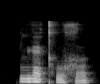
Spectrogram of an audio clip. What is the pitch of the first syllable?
falling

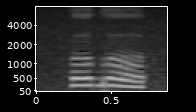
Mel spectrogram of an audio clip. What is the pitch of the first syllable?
high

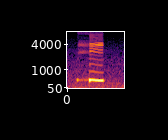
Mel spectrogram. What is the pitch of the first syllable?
high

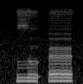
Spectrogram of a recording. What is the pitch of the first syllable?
high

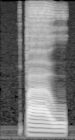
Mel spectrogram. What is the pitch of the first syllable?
low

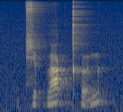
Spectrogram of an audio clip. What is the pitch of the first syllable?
low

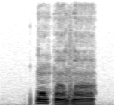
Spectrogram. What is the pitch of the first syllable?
high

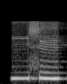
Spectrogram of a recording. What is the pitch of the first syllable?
high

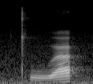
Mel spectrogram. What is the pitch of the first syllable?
rising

